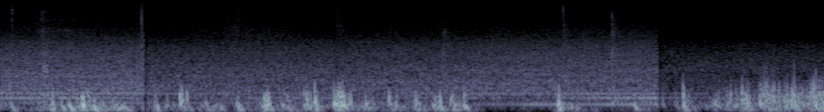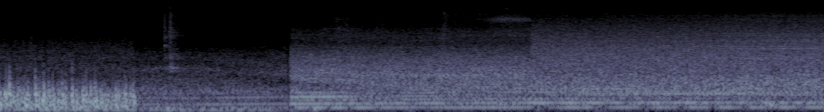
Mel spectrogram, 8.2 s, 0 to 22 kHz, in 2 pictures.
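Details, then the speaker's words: Vintage Mimar 425 fan reassembled with rear felts cleaned and oiled: handling noise, then a steady hum on high speed with a light rattle riding over it, a fan rattle on high speed. "rattles a little bit on high, hoping to find that not to be the case when we get the grill back on, both grills."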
